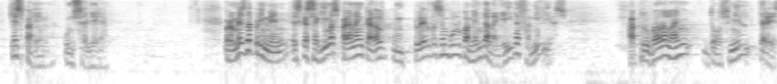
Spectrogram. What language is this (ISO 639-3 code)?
cat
